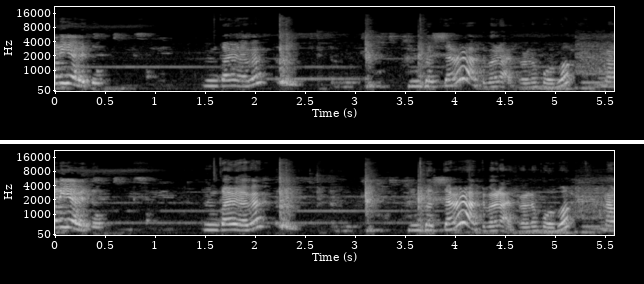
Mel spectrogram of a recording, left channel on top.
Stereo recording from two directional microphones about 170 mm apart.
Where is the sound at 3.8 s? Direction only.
5° right (ahead or behind).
